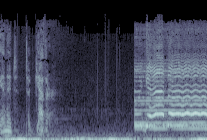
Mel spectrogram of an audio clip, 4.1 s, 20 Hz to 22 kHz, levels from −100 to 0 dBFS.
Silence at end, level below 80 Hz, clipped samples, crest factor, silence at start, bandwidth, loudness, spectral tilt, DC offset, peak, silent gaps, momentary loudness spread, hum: 0 s; -34 dBFS; under 0.1%; 14 dB; 0 s; 13.5 kHz; -23 LUFS; -3 dB/octave; under 0.1%; -8 dBFS; none; 23 LU; none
